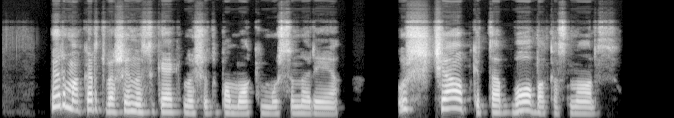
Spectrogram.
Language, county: Lithuanian, Vilnius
